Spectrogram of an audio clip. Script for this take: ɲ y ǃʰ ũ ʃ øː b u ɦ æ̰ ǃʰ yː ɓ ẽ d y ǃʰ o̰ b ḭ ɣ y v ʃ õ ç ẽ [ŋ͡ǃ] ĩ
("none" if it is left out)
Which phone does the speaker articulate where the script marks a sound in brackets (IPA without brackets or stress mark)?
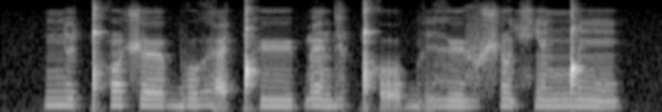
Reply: ŋ͡ǃ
